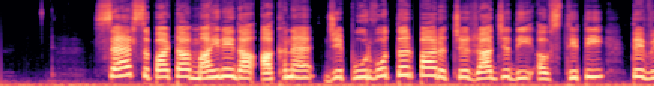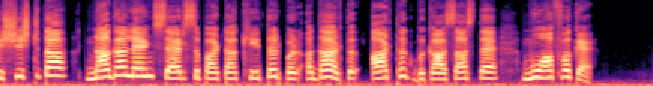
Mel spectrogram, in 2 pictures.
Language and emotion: Dogri, neutral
